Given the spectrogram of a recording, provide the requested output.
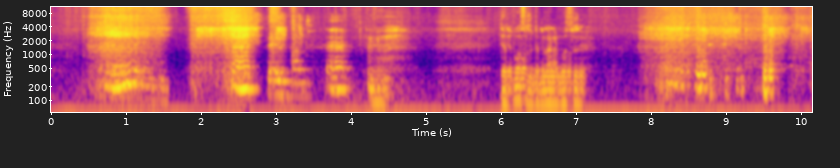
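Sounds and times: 
person blowing their nose: 0.4s - 3.4s, 7.8s - 10.1s
speech: 3.0s - 4.3s, 6.0s - 7.3s, 8.6s - 9.8s.

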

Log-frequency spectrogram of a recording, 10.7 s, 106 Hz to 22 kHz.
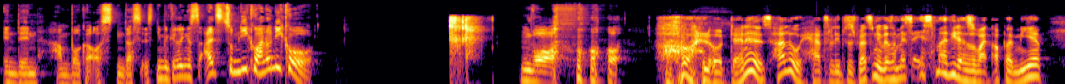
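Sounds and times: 
speech: 0.0s - 3.3s, 5.2s - 10.6s
drink can cracking open with fizzing hiss: 4.5s - 5.0s
laughter: 5.5s - 7.1s.

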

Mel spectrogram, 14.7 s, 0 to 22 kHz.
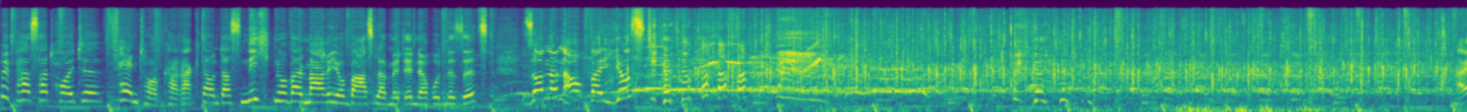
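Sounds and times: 
speech: 0.2s - 8.5s
crowd voices: 5.1s - 14.6s
laughter: 5.2s - 14.4s
scattered cheers: 5.2s - 14.6s
studio audience applause: 6.0s - 14.6s.

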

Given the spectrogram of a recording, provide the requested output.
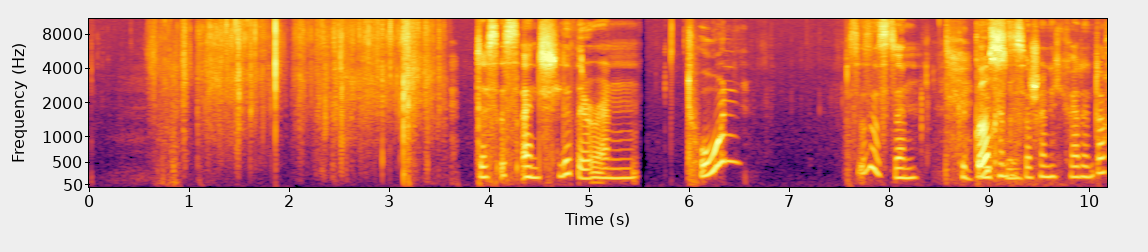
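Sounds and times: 
plastic bubble wrap crinkling as a package is unwrapped: 0.0s - 3.7s, 6.6s - 8.6s
speech: 3.9s - 6.5s, 7.7s - 10.1s.

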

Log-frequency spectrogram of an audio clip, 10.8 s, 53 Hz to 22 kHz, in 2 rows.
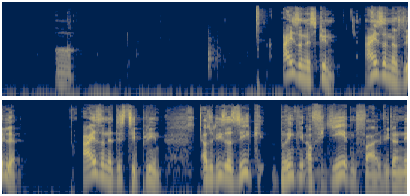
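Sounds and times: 
person sipping coffee from a cup: 0.0s - 3.7s
speech: 3.8s - 5.7s, 6.5s - 10.7s.

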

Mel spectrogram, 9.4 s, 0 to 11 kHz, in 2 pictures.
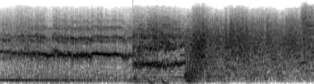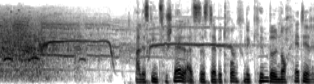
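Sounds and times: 
Mazda RX-7 sports car engine roaring past at about 120 km/h: 0.0s - 3.5s
sports car tires skidding and squealing: 0.0s - 8.9s
speech: 6.8s - 9.4s.

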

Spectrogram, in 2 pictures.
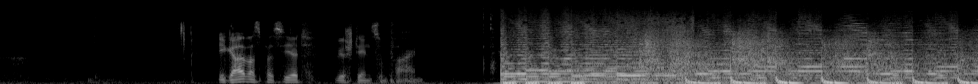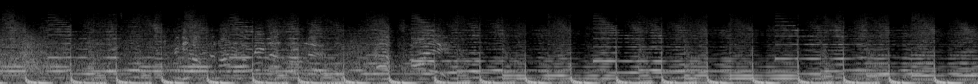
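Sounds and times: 
speech: 2.3s - 4.3s
upbeat podcast outro music jingle with drum beat and layered instruments: 5.0s - 19.5s.

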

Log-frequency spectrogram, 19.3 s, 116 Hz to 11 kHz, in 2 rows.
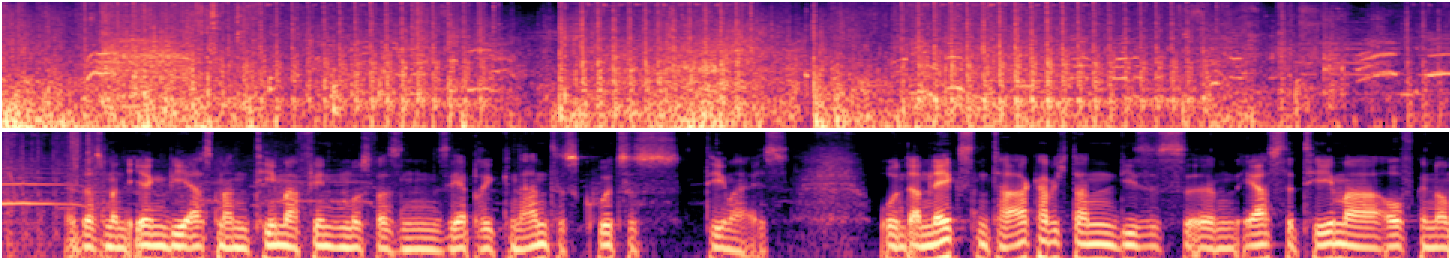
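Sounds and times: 
heavy booming film battle explosions: 0.0s - 1.8s, 3.7s - 6.6s
rapid machine-gun fire in a film battle: 0.0s - 10.0s
speech: 10.2s - 19.2s.

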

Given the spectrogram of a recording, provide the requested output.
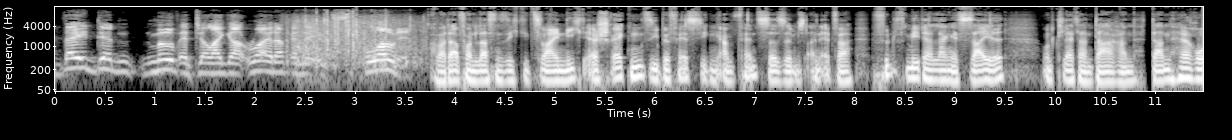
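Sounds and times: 
speech: 0.1s - 11.4s
flapping wings of an enormous flock of pigeons taking flight: 2.3s - 3.9s.

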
